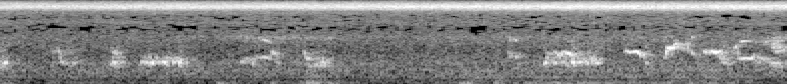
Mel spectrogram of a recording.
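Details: Practising young Australian magpie on a windy day, calling for a parent that flew off: quiet, tumbling warble of short slurred notes, bubbling and uneven, growing busier and a little higher toward the end, over steady background hiss.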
